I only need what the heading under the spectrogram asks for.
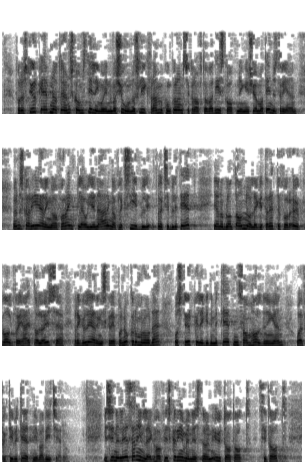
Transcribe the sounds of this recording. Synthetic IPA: fɔɾoːst̪ʏɾkəɛʋnɑt̪ʰɪlœnskəɔmst̪ɪlːɪŋɔɪnːʊʋɑʃuːnɔsliːkfɾɛmːəkʊŋkʉɾɑnsəkʰɾɑft̪oːʋæɖiːskɑːpnɪŋiːʃøːmot̪ɪnd̪ʉst̪ɾiːən | œnskəɾɛjeːɾɪŋɑfɔɾɛŋkləoːjiːnæːɾɪŋɑʋ̪ | flɛksɪbɪlɪt̪ʰeːt̪ | jɛnːɔmblɑnt̪ɑnːəoːlɛɡːət̪ʰɪlɾɛt̪ːəfɔɾøːkt̪ʋɑlɡfɾɪːhæɪt̪oːlœʏsə | ɾɛɡʉleːɾɪŋsɡɾeːppʰoːnɔkːɾʊmɾoːd̪əoːst̪ʏɾkəlɛɡɪt̪ɪmɪt̪ʰeːt̪n̩sɑmɦɑld̪nɪŋənoːɛfək̚t̪ɪʋɪt̪ʰeːt̪n̩iːʋæɖiːçḛːd̪ʊ̰ | iːsiːnəleːsəɾɪnlɛɡɦɑːɾfɪskəɾiːmɪnɪst̪əɾənʉːt̪ɑt̪ɑt̪sɪt̪ʰɑːt̪

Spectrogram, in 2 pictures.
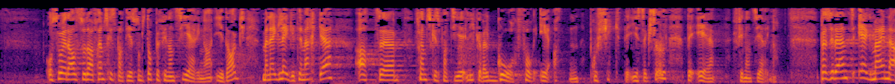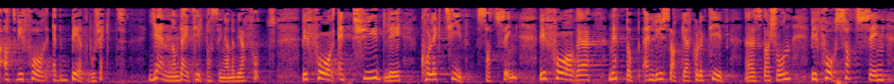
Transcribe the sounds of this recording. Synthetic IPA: ʔɔsɔæɾɖ̪ɛɑlt̪sɔd̪ɑfɾɛmskɪt̪spɑʁt̪ʰiːəsɔmst̪ɔpːəfɪnɑnsɪeːɾɪŋɑʔɪd̪ɑːɡmɛnɛɡlɛɡːət̪ʰɪlmæɾkəʔɑt̪fɾɛmskɾɪt̪spʰɑʁt̪ʰiːəliːkɑʋɛlɡoːɾfɔɾeːʔɑt̪n̩pʰɾʊʂɛkt̪ə̰ʔɪsɛɡʃø̰ːld̪̥ɛʔɛɾfɪnɑnsɪḛːɾɪ̰ŋɑ̰ | pʰɾɛs̬ɪd̪ɛnt̪ɛɡmæɪnəɾʔɑt̪ʋɪfoːɾɛt̪beːd̪ɾəpʰʁʊʂɛkt̪ | jɛnːɔmd̪æɪt̪ʰɪlpɑsɪŋɑnəʋɪhɑɾfɔt̪ːʋɪfoːɾæɪnt̪ʰyːd̪əlɪkʰɔlɛkt̪ʰiːʋsɑt̪sɪŋʋɪfoːɾnɛt̪ːɔpæɪnlyːsɑːkəɾkʰʊlɛk̚t̪ʰiːʋ | st̪ɑʂuːnʋɪfoːɾsɑt̪sɪŋ

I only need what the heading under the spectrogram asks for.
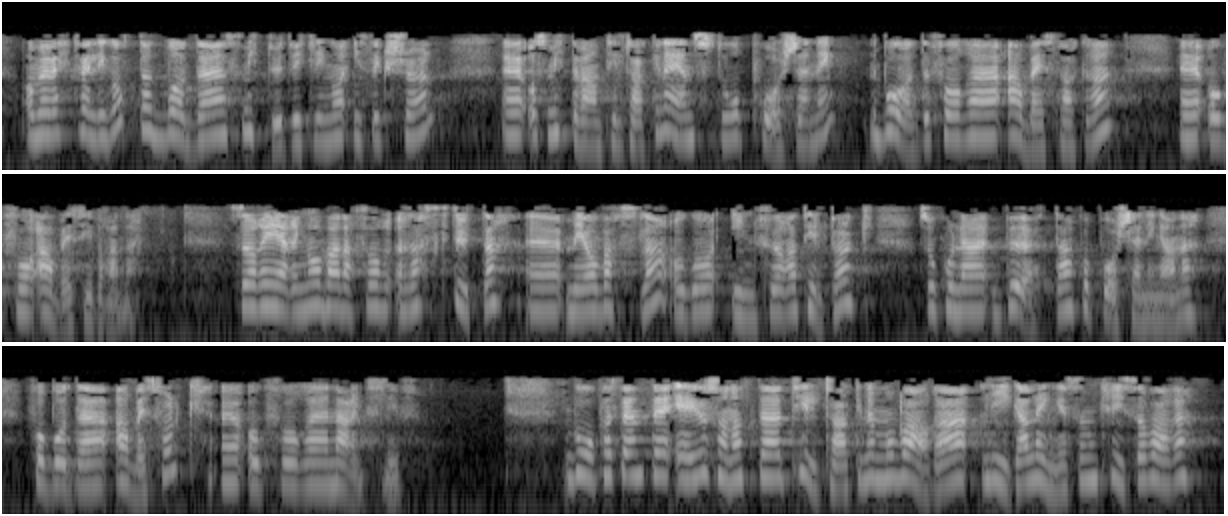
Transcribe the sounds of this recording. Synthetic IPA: ʔɔmɛʋæɪt̪ʋɛld̪ɪɡɔt̪ːɑt̪̚boːd̪əsmɪt̪ːəʉːt̪ʋɪklɪŋʊʔɪsɛɡʂøːl | ʔɔsmɪt̪ːəʋɑʁmt̪ʰɪlt̪ʰɑːkənəæɾɛɪnst̪uːɾpʰoːɕɛnːɪŋ | boːd̪əfɔɾʔɑɾbæɪst̪ʰɑːkəʁə | ʔɔːɡfɔɾɑɾbæɪsjiːʋəʁɑ̰nə | sɔɾɛjeːɾɪŋʊʋɑʁd̪æɾfɔɾɾɑskt̪ʉːt̪əmɛɔʋɑʁslɑʔɔɡɔɪnføːɾɑt̪ʰɪlt̪ʰɑːksɔmkʰʊnːəbøːt̪ɑpʰɔpʰoːɕɛnːɪŋɑnəfɔɾboːd̪əʔɑɾbæɪsfɔlkʔɔːɡfɔɾnæːɾɪ̰ŋslḭːʋ | ɡuːəpʰʁɛsɪd̪ɛnt̪əʔɛɾjʊsɔnːɑt̪ʰːɪlt̪ʰɑːkənəmɔʋɑːʁɑliːkɑlɛŋːəsɔmkʰʁiːsəɔʋɑːʁə

